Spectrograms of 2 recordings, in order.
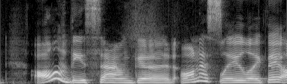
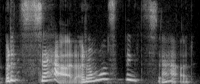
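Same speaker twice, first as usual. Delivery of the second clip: high, small pouting voice; reluctant whine; 11 semitones higher than usual. Real, not acted. Reader turning down a sad book, reluctant whine. Reacts to a blurb called sad.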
